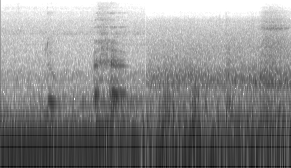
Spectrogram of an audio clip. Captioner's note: chuckles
